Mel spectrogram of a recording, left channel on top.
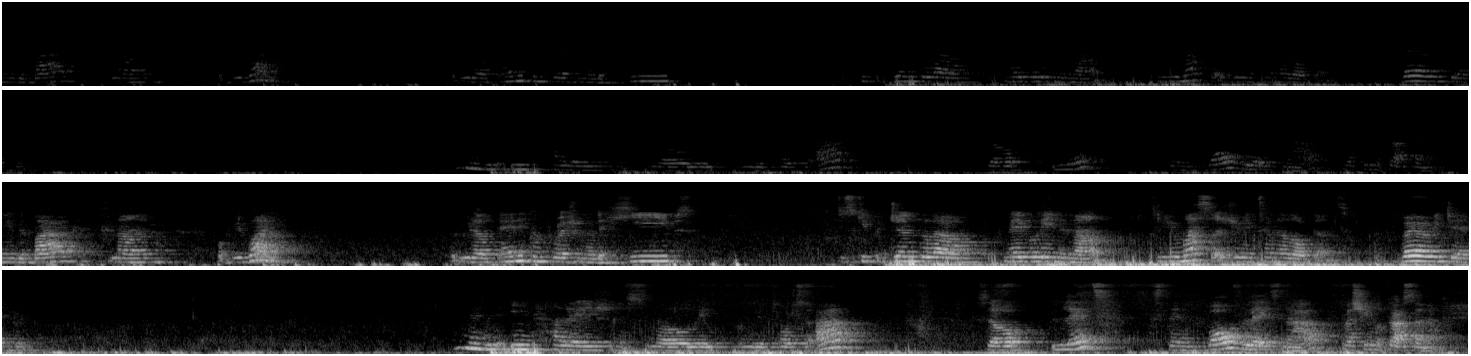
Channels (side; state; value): left; quieter; 32.0 dB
